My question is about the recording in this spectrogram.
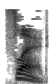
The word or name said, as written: fled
